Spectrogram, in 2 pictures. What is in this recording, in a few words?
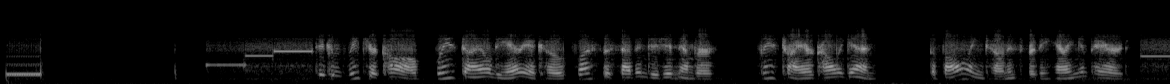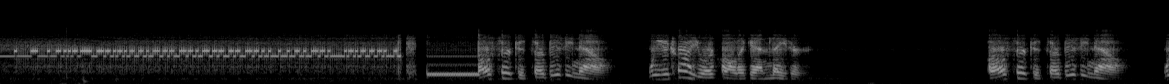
dial area code plus number, Verizon POTS; Dial Area code and number (10 digit dialing)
